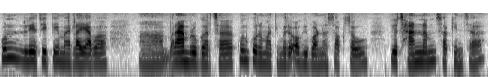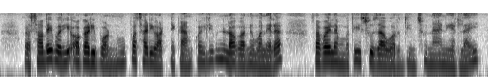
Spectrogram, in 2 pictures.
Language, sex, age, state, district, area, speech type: Nepali, female, 60+, West Bengal, Kalimpong, rural, spontaneous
